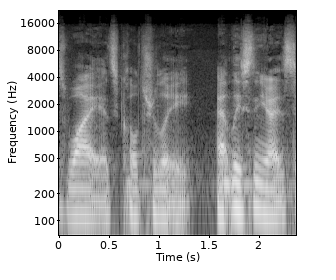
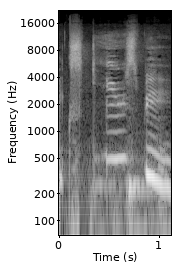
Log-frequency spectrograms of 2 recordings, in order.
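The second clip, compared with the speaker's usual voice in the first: very high, slow, prim voice. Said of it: "she would go".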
